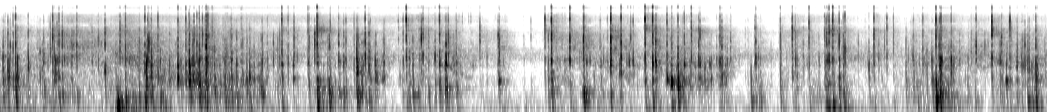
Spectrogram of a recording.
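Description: Hands holding a full, clear plastic bag of dry egg noodles, its top folded over and back label showing, squeeze and crinkle it. The result is a dense, bright crackling made of quick sharp rustles and crunches, with a brief lull around the midpoint before the crinkling picks up again.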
